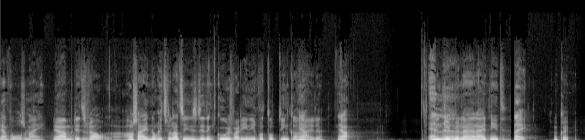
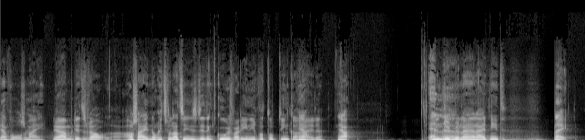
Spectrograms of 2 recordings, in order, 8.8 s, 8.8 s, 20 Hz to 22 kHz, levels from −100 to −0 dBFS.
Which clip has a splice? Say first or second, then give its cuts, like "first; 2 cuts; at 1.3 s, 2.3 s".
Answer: first; 1 cut; at 7.7 s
